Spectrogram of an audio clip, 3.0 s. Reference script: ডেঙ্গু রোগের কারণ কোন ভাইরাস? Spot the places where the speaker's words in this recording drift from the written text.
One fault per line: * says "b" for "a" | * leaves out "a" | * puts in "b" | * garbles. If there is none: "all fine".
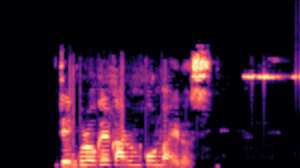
all fine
